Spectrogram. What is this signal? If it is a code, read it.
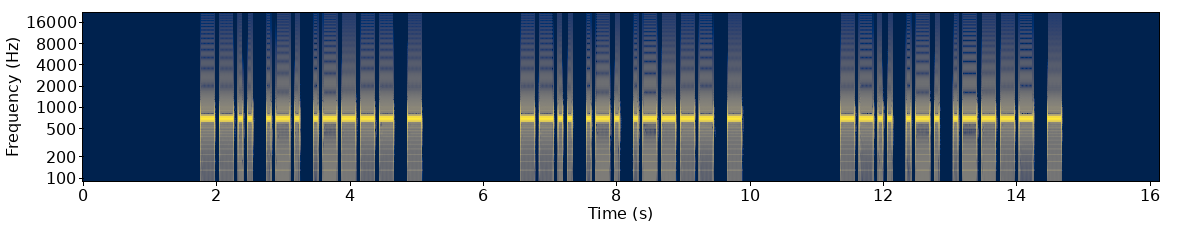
Morse code, heard as a keyed tone, about 17 wpm, 700 Hz. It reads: ZR1T ZR1T ZR1T
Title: DXCC-100 Call Signs - 4 Characters - Repeated 3x - 17wpm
